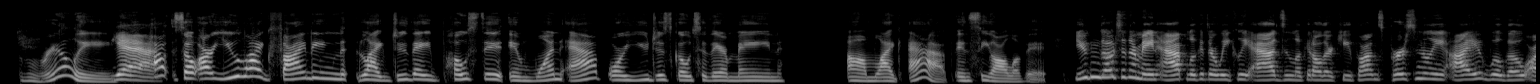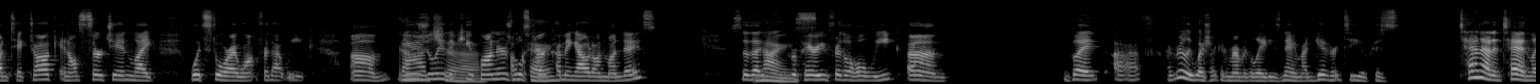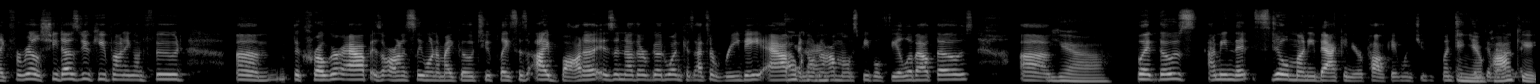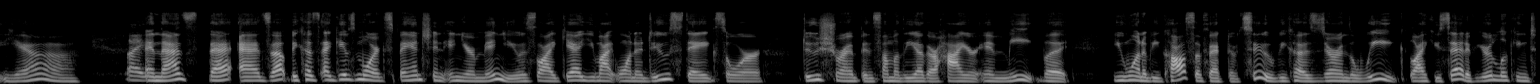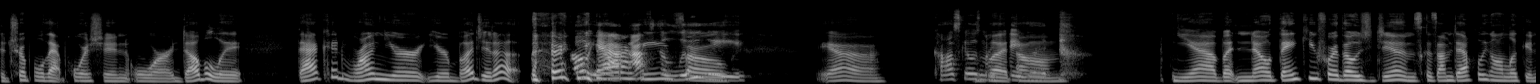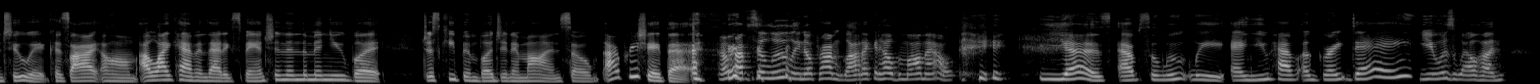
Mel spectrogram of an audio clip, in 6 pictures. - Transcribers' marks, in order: other background noise; laugh; laughing while speaking: "You know what"; chuckle; laugh; chuckle
- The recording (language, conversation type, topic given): English, unstructured, How do your weeknight cooking routines bring you comfort and connection after busy days?
- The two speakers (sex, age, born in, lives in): female, 30-34, United States, United States; female, 40-44, United States, United States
